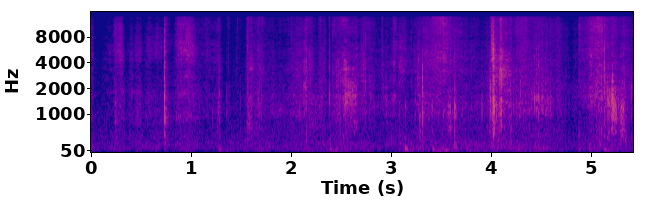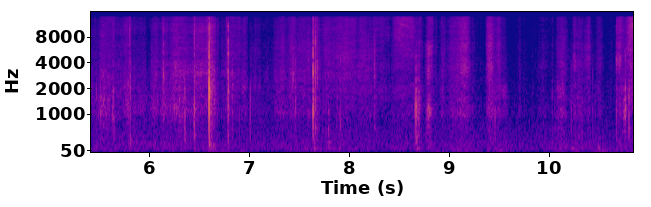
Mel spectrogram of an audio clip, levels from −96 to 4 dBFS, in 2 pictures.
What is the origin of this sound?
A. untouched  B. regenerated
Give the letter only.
A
